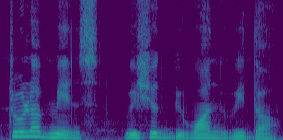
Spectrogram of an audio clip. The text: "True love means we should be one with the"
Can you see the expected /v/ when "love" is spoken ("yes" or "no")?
no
